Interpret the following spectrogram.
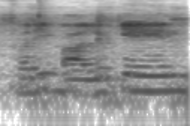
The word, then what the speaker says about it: बालकेन: बालकः बालकौ बालकाः प्रथमा, बालकं बालकौ बालकान् द्वितीया, बालकेन बालकाभ्यां बालकेभ्यः तृतीया, बालकेन बालकाभ्यां बालकैः।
